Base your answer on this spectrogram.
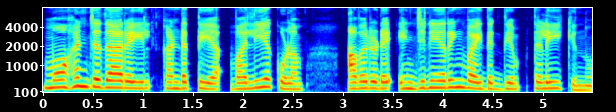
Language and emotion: Malayalam, neutral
